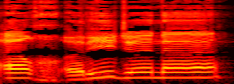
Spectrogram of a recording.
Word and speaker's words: akhrijna: Tapi mesti ri. Ri. Rabbana akhrijna. Rabbana akhrijna. Itulah safas sedikit tentang selekoh tajam. Disempurnakan huruf kha dan huruf ra yang baris di bawah.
